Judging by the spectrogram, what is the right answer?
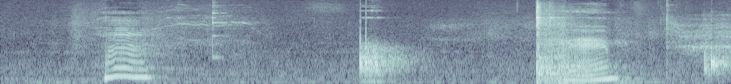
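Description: Dishes clink and knock as a hot bowl is set down and handled, three or four sharp contacts spread across a few seconds, with a voice speaking between them.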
